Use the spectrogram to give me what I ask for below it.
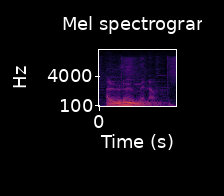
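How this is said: It is said with an American pronunciation. "they go to the American one"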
